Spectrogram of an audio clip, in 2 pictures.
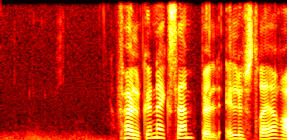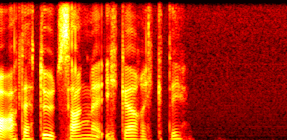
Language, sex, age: Norwegian, female, 43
